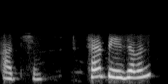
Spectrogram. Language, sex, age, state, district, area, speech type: Bengali, female, 18-30, West Bengal, Bankura, urban, conversation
